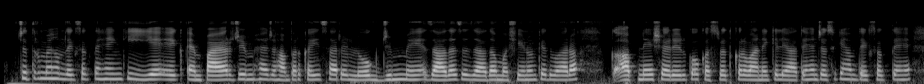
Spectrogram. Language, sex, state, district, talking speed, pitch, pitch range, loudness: Hindi, female, Maharashtra, Sindhudurg, 260 wpm, 220 Hz, 215-230 Hz, -24 LUFS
